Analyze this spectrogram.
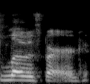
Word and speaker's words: Loesberg: luberg losberg it's pronounced losberg but yes yes I no I I'm not Dutch but a lot of people think I'm Dutch and that is how the Dutch say it so okay you are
